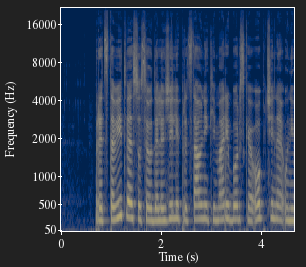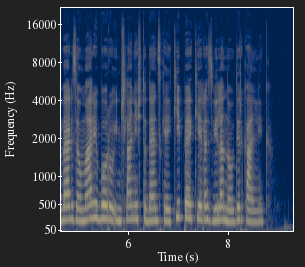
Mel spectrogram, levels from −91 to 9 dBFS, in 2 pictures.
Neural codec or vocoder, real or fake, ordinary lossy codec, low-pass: none; real; none; none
